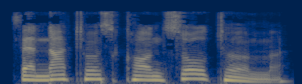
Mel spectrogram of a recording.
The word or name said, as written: senatus consultum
